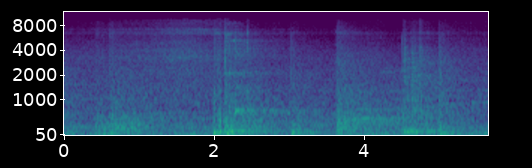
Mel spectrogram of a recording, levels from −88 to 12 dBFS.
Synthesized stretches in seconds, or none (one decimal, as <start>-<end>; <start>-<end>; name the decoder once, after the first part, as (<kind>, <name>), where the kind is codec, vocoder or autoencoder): 0.5-2.4 (vocoder, BigVGAN v2)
